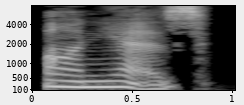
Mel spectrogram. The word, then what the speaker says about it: Agnes: Robbie, at 16, was tall and ethereal looking, like his mother, my aunt Agnes, pronounced Anes, not the American way.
